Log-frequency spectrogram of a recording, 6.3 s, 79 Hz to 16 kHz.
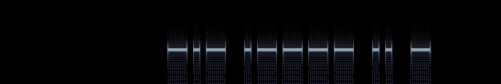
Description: Morse code, heard as a keyed tone, about 15 wpm, 700 Hz. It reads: K1IT
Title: USA Call Signs - 4 Characters - Repeated 2x - 15wpm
